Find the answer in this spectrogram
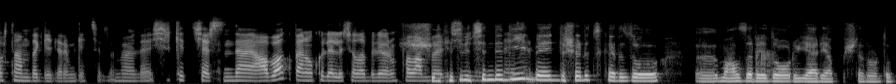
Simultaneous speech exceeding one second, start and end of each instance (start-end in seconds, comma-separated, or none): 4.0-5.4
